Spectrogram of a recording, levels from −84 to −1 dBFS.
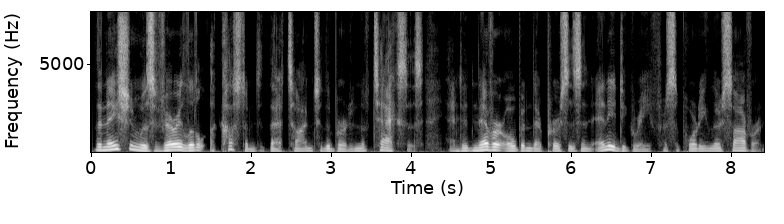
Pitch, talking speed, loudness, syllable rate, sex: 125 Hz, 190 wpm, -19 LUFS, 5.6 syllables/s, male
